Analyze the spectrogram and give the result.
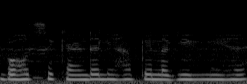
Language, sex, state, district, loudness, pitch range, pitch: Hindi, male, Uttar Pradesh, Gorakhpur, -40 LUFS, 225-230 Hz, 225 Hz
